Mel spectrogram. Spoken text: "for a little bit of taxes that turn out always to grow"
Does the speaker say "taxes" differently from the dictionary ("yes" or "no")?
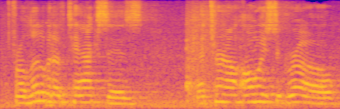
no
